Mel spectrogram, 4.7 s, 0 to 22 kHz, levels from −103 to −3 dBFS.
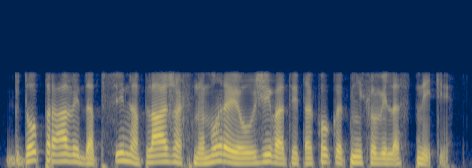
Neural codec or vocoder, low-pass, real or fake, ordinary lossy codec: codec, 44.1 kHz, 3.4 kbps, Pupu-Codec; 3.6 kHz; fake; none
